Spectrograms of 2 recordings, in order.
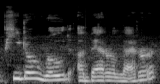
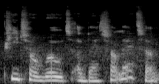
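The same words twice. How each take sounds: First: The t sounds are d-like flaps. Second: The t sounds are clear t's. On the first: "ici, je suis sur le American T" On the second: "je peux dire aussi"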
